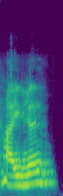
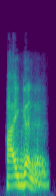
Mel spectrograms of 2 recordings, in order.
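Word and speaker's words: Huygens: अब इसके बाद आते हैं हजन हगन सॉरी बचपन में हमेशा हजन प्रोनाउंस करता था इस वजह से वही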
